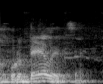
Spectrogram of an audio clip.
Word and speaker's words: хурделиця: але Зверніть увагу що хурделиця є синоніми слова хуртовина і пишете з і вимовляється з літерою D варіант фортелиця є помилково народне прислів'я кажуть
